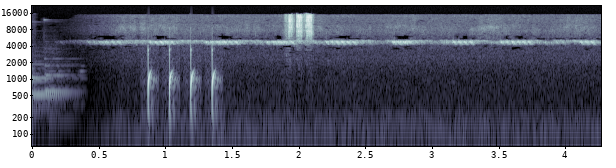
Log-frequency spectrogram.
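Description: Four quick pop sound effects in a row, about a second in, one for each line of on-screen text popping up. Then a steady, pulsing chirp of crickets, the comic sound effect for empty time passing.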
